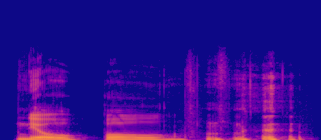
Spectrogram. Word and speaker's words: Neople: it neople Neo neop neople we're going to go with that it's like people with an N yeah it's people with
